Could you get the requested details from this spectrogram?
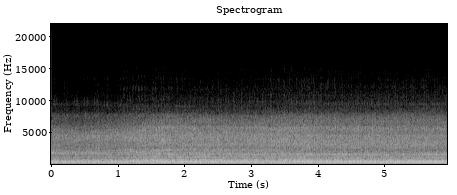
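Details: Honda HR173 mower sent in as a non-runner, started with fresh fuel; air filter old and deteriorated: steady, even single-cylinder drone with no misses, surges or knocks; normal healthy running.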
